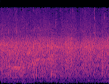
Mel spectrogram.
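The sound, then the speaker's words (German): Audience applause, a dense steady wash of clapping hands that holds loud and even throughout without a break. “Gib denen mal bitte einen ganz, ganz fetten Applaus.”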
